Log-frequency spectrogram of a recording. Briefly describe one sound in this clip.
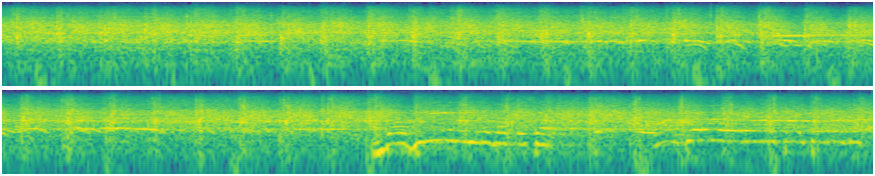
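A rock band plays loudly in a live concert.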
